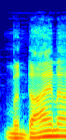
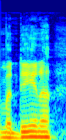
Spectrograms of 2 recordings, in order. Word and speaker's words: Medina: by Ohio State Patrol in Madina. I think that's how they pronounce it in Ohio. It might be we call it Medina but a console figure real quick. Yeah. Medina for us.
